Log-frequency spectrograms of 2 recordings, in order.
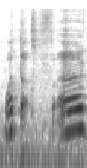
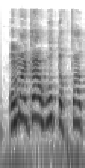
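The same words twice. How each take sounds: First: Slow, drawn-out, muted bewilderment; dazed disbelief. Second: High, loud mock-shocked exclamation; shocked outburst. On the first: Retold or imitated. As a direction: stretch it out as if unsure it happened. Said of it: "I was just like". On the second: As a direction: act out an over-the-top freak-out. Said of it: "my reaction wasn't like".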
